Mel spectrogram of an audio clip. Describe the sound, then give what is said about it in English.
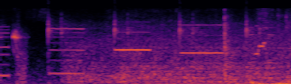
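An old Star Trek computer whirs steadily as it warms up while short electronic beeps and tones sound at irregular intervals, moderately loud, with no talking. “It takes time for this goddamn Star Trek computer to warm up anyway.”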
